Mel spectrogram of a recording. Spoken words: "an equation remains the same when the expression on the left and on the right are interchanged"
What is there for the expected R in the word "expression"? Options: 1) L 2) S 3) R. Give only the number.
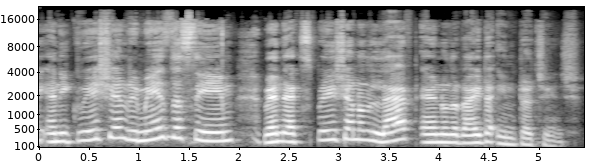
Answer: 1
